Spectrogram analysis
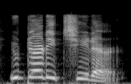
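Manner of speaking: fake angry voice. Turner teases Graham during their race, mock angry. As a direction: pretend to be mad, clearly joking. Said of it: "in an angry voice that Graham knew was fake".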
